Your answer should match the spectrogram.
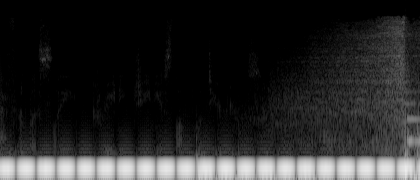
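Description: A steady low pure tone throbbing about five times a second, the pulse of a theta-wave binaural beat. About halfway through a low rumble comes in under it, and a hiss swells up toward the end.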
